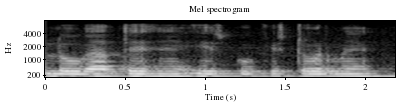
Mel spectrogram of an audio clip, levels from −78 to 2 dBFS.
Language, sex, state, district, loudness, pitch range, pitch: Hindi, male, Chhattisgarh, Kabirdham, -15 LUFS, 130-135 Hz, 130 Hz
